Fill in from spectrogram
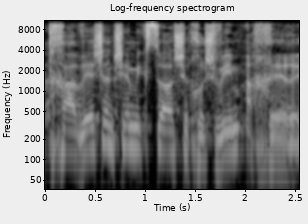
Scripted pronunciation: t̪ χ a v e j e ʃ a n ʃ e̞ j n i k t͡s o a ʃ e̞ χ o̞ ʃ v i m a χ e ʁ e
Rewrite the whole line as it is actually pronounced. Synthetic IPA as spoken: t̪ χ a v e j e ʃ a n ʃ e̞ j m i k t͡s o a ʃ e̞ χ o̞ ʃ v i m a χ e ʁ e

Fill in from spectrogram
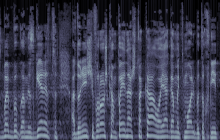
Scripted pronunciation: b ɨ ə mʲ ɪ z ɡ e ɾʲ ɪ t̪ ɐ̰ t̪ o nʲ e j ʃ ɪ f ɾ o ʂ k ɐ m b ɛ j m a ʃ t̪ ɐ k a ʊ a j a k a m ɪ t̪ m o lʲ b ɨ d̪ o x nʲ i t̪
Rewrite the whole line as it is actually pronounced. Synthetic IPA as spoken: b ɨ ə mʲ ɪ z ɡ e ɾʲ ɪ t̪ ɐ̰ d̪ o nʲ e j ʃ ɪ f ɾ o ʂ k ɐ m p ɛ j n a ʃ t̪ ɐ k a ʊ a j a ɡ a m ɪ t̪ m o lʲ b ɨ t̪ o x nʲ i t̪

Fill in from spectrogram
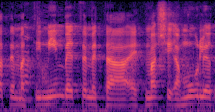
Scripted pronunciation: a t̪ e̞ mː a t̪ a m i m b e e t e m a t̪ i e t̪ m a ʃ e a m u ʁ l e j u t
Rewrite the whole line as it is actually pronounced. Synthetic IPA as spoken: a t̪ e̞ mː a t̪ i m i m b e e t͡s e m e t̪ a e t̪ m a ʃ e a m u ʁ l i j o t

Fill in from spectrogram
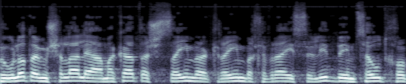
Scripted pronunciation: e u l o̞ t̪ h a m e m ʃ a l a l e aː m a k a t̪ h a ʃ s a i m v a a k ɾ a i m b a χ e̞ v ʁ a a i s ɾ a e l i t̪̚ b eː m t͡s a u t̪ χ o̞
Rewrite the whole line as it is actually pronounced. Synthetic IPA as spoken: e u l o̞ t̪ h a m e m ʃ a l a l e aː m a k a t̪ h a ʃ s a i m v e a k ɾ a i m b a χ e̞ v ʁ a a i s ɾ a e l i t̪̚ b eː m t͡s a u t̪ χ o̞

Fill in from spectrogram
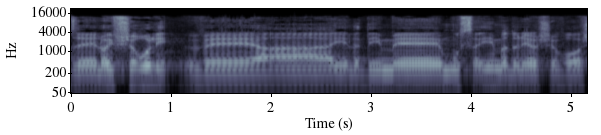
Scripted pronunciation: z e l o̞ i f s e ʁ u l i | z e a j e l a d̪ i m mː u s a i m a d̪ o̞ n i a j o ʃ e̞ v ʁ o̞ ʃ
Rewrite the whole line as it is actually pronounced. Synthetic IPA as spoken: z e l o̞ i f ʃ e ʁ u l i | v e a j e l a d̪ i m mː u s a i m a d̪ o̞ n i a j o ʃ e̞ v ʁ o̞ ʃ

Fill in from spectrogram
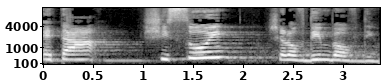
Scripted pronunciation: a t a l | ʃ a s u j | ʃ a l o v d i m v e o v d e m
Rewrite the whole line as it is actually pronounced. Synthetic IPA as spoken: e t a | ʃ i s u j | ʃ e l o v d i m v e o v d i m

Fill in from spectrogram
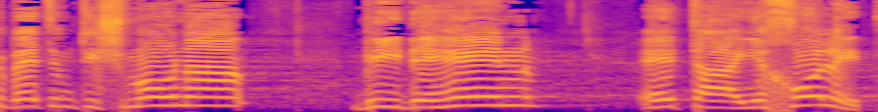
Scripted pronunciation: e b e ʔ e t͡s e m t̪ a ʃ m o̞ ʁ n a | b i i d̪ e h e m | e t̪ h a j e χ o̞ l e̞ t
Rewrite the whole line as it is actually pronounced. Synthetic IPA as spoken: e b e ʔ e t͡s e m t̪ i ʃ m o̞ ʁ n a | b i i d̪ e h e n | e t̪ h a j e χ o̞ l e̞ t

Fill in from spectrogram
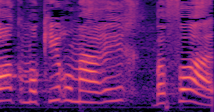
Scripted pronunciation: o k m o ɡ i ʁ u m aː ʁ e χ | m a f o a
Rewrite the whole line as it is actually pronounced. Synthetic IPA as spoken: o k m o k i ʁ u m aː ʁ i χ | b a f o a

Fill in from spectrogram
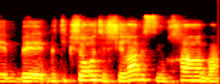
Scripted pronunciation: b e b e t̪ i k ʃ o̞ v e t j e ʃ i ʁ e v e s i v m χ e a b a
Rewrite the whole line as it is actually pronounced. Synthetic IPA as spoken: b e b e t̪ i k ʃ o̞ ʁ e t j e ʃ i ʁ a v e s i m χ a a b a

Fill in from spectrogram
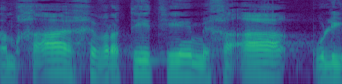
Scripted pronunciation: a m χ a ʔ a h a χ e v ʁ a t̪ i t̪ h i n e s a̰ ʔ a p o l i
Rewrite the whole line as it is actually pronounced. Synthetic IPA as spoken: a m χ a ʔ a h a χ e v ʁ a t̪ i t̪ h i m e χ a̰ ʔ a p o l i

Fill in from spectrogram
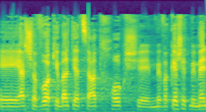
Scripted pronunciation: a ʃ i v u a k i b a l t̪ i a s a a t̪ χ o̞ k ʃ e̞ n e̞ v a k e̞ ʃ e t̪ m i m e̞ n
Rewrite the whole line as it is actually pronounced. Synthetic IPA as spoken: a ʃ a v u a k i b a l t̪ i a t͡s a a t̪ χ o̞ k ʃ e̞ m e̞ v a k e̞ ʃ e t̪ m i m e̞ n

